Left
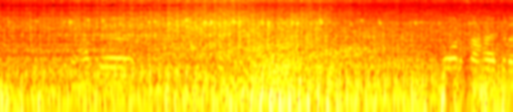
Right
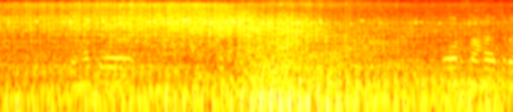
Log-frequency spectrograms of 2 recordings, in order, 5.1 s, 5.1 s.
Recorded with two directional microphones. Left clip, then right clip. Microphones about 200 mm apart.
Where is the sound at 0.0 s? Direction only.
50° left (ahead or behind).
